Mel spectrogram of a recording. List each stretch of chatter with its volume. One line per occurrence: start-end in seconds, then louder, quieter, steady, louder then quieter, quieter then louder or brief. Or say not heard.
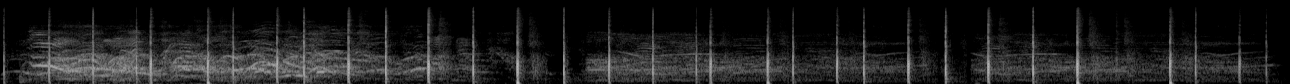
0.0-12.8 quieter.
